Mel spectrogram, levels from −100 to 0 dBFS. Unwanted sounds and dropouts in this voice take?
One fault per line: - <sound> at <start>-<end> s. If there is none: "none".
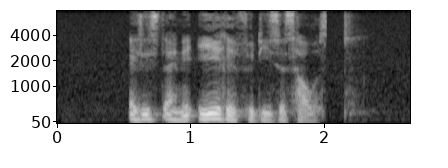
- dropout at 2.0-2.2 s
